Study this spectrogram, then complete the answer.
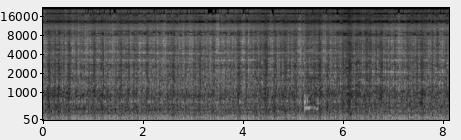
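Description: Supra TS6M ski boat engine, once sunken and abandoned, with about 1,300 hours, idling low and steady, a continuous rumbling drone that stays loud and even throughout with no talk over it.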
